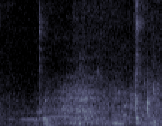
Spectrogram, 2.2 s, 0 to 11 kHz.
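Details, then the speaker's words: OpenVentilator Spartan Mk1 (~$200 ventilator) running with its compound valve block: soft water bubbling on each exhale stroke over quiet pump noise, venting out the PEEP tube. The PEEP valve is working normally. "You can hear the PEEP bubbling on the exhale stroke, so if we listen carefully,"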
